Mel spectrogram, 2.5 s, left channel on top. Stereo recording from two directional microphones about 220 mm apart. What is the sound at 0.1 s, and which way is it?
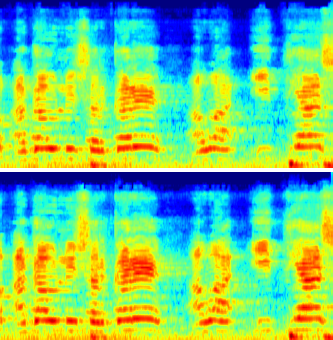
A man's voice, 60° left (ahead or behind).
